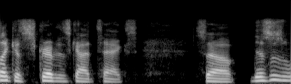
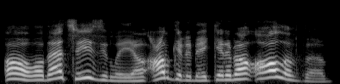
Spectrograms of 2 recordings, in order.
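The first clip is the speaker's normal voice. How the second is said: higher mock Scorsese voice; Scorsese impression; 6 semitones higher than usual. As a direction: answer breezily like an old director. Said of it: "And Martin goes".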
